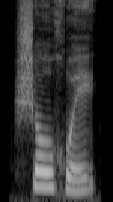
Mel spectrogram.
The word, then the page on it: 收回: shōu huí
